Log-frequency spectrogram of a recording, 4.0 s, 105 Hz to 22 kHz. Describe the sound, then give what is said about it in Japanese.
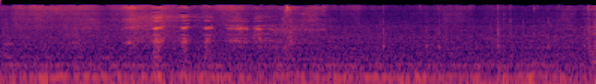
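A steady, loud car engine drone on the road while driving home toward Settsu, Japan, with the high, wasp-like buzz of about five mopeds ridden by a biker-gang-like group right in front, over a constant low rumble. No one speaks. “今もうなんかもう摂津の方車で帰ってるんですけど目の前もう暴走族みたいなの出てきてうっとしいですね バイク5台ぐらいで原付に乗ってますねハエですハエなハエな感じの音が”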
